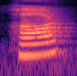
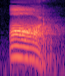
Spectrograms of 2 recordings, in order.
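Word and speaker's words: hour: Because H is silent, so the next letter is R, and we don't even say har or however, we say R.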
